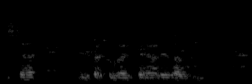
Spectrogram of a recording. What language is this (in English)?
Czech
